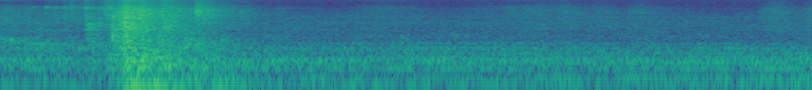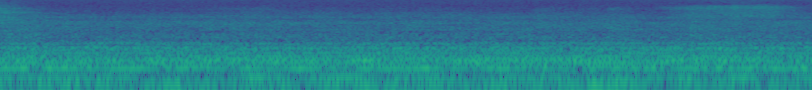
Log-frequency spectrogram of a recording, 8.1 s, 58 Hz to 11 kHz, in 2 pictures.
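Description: The elevator's car doors close with a thud about half a second in. Then the 1979 US Elevator Highdraulic service elevator runs with a steady low hum as the car travels.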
